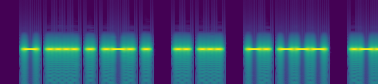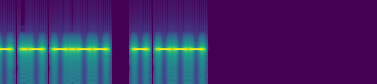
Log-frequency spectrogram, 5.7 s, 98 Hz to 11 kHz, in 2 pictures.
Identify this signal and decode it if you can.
Morse code, heard as a keyed tone, about 40 wpm, 700 Hz. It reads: THERE IS NO WAY TO
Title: Sets of 5 Words Encore 40wpm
